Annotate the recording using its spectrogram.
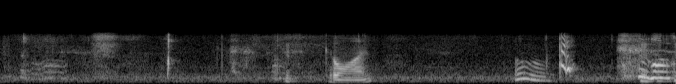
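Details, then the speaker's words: Newborn about 30 hours old, 7 lb at birth, with hiccups: brief, sudden squeaky hiccups with small vocal squeaks and quiet adult talk in the room. "I like the little squeaks with them what do you make of those hiccups"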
